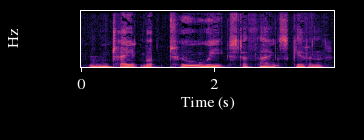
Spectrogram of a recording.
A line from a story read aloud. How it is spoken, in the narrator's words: she said slowly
